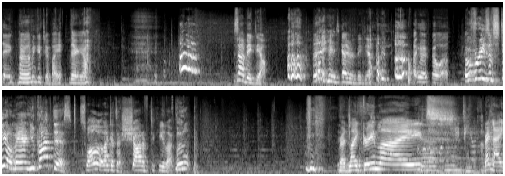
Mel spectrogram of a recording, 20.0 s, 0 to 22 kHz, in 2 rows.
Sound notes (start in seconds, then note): 5.7 laughs; 15.7 gulps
